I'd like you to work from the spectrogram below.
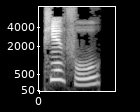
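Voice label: "篇幅", Mandarin Chinese; hsk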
